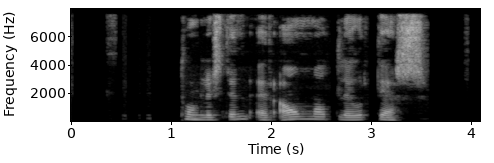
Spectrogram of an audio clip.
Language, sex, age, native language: Icelandic, female, 50-59, Icelandic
